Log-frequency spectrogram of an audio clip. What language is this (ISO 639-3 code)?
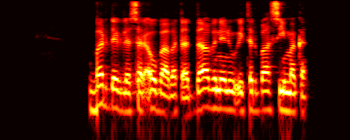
ckb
